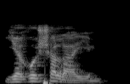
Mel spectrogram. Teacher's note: o Sheva aqui não tem um som de A, de E, I, O ou U. É só um som bem curto. Não chega a ser uma vogal completa. É como, por exemplo, na palavra pagar, só que pronunciada por um português. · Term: Sheva vocal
